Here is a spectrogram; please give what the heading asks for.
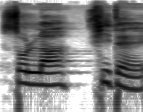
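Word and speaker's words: Sola fide: 라틴어로 솔라피데 이렇게 됩니다.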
